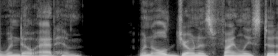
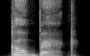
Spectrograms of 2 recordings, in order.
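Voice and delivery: a hint of a stubborn old husband, higher; lightly voiced curt old man; 11 semitones higher than usual. A narrator's reading. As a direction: dismiss her in two words. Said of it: "said Jonas".

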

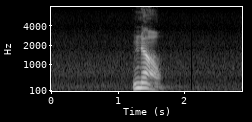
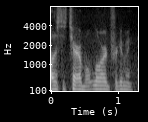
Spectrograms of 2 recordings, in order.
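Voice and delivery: quiet aside; 9 semitones lower, 12 dB quieter, much faster than usual. Real, not acted. Mock confession aside to God.

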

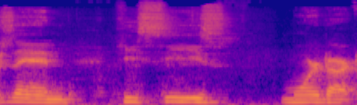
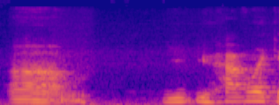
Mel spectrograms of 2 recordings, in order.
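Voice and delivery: ordinary talk

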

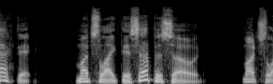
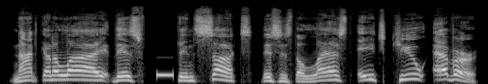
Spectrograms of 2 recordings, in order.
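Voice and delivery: mock yell; 10 semitones higher than usual. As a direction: shout it like a drunk game-show host at the farewell. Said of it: "yelled host Matt Richards".

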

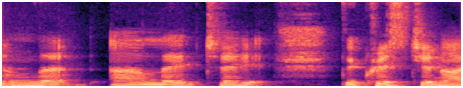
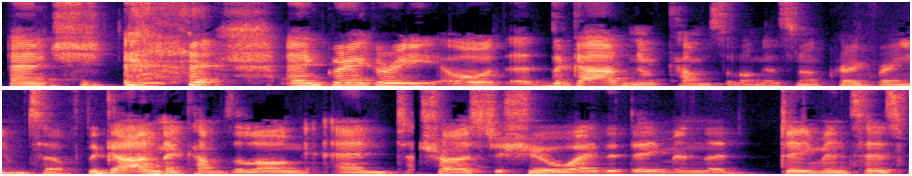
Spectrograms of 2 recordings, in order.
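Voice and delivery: ordinary talk

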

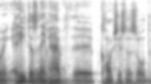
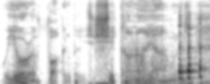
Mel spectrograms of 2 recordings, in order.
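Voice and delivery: drawn-out mock-belligerent drunk slur; imitating aggressive drunk; 2 semitones lower than usual. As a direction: act out a drunk mate picking a fight. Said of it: "yeah, aggressive".

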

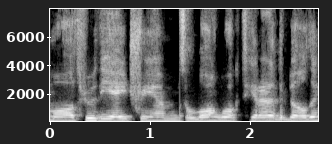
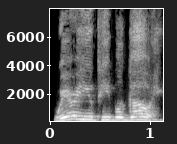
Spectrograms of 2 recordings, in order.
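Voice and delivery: higher, louder call from a doorway; retold yell; 8 semitones higher, 4 dB louder than usual. A stranger at the door calling down to the evacuees, loud and high. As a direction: shout down the stairwell to stop them. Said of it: "some guy yells out".

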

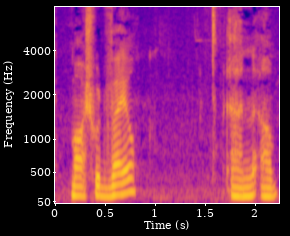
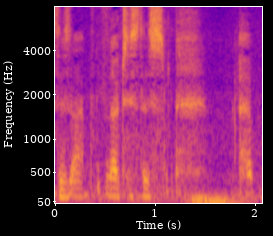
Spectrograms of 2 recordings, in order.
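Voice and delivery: hushed whisper, so as not to disturb; 2 semitones lower, 9 dB quieter than usual. Real, not acted. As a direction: breathe the words out softly. Quietly spotting butterflies.

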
